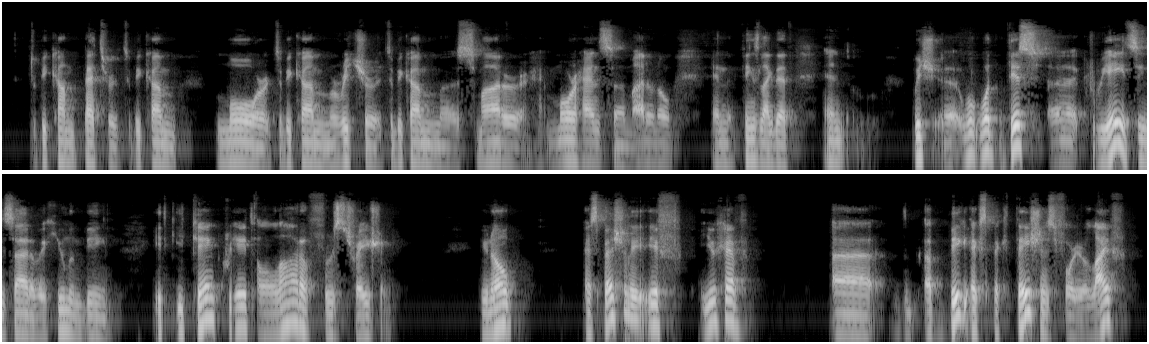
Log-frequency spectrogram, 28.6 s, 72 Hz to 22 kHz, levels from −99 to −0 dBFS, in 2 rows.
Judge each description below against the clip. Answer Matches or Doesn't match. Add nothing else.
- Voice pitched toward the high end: Doesn't match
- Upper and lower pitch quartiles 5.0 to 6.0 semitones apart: Doesn't match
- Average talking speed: Doesn't match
